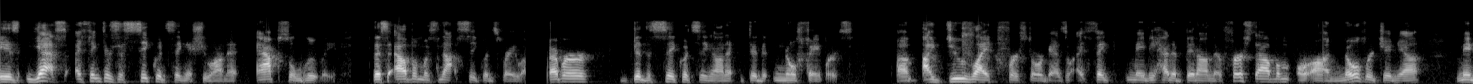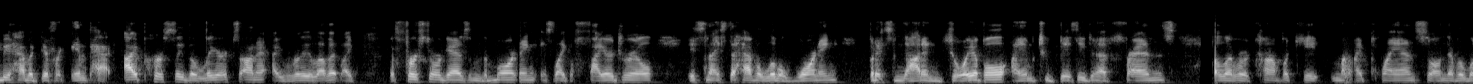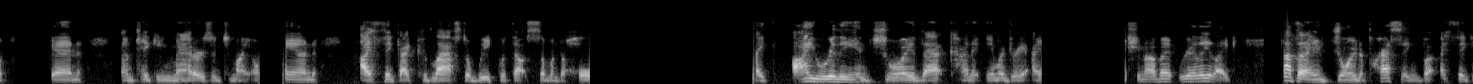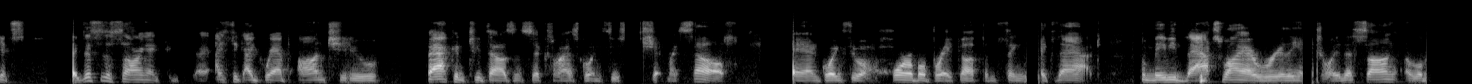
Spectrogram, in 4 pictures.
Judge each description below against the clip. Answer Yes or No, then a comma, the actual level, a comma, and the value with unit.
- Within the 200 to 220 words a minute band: No, average, 190 wpm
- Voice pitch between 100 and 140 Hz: Yes, low, 105 Hz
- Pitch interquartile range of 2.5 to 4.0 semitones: No, average, 4.6 semitones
